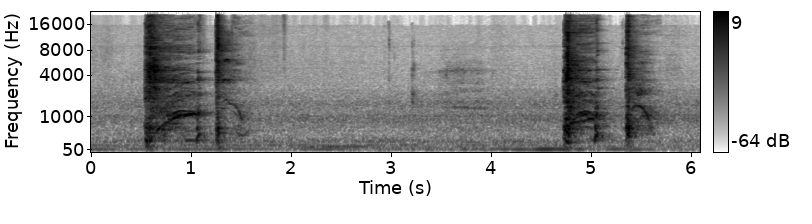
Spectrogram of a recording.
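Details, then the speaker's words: Morning cough usually bringing up phlegm, with voice change in the morning: two pairs of harsh, rough, possibly phlegmy coughs, four in all, separated by quiet; productive cough. "Because I noticed I started getting that cough in the morning, and usually I'm coughing phlegm."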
